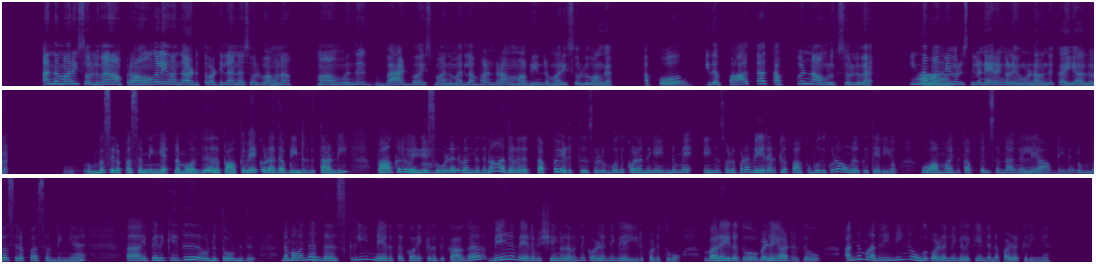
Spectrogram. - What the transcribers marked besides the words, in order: in English: "பாட் பாய்ஸ்ம்மா"; other background noise; other noise; in English: "ஸ்க்ரீன்"
- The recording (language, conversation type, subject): Tamil, podcast, குழந்தைகளின் திரை நேரத்தை நீங்கள் எப்படி கையாள்கிறீர்கள்?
